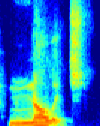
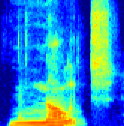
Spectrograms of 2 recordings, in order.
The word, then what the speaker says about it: knowledge: have the apostrophe ah the apostrophe is before the first syllable so this first syllable is a stress knowledge knowledge and knowledge then you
